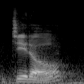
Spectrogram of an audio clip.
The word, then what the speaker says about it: Giró: There is a grape called Giró, with the accent on the O facing backwards, which is a red Sardinian grape, which, ironically, was introduced by Spanish rule.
